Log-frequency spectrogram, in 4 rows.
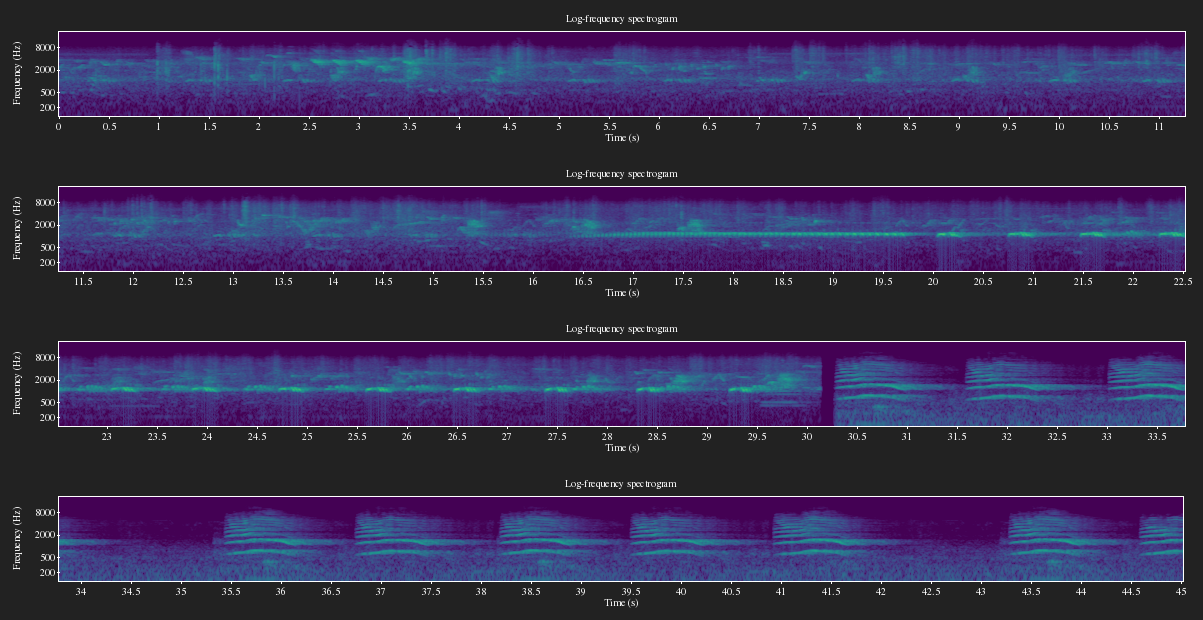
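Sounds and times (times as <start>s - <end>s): birds chirping and calling: 0.0s - 34.2s, 35.3s - 42.2s, 43.0s - 45.0s
bird trill: 0.2s - 34.2s
repeated bird call notes: 35.4s - 42.2s, 43.2s - 45.0s.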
